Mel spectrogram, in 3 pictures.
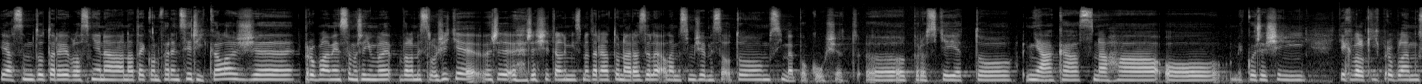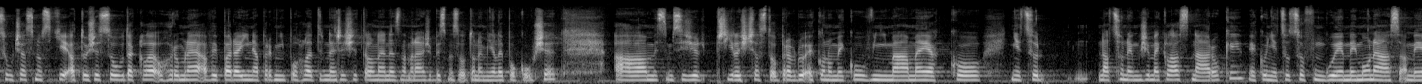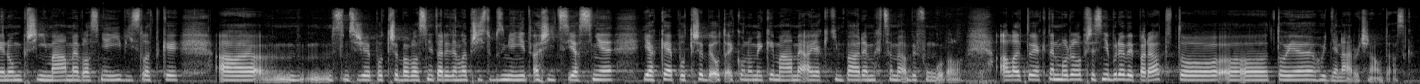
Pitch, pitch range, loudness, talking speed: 210 Hz, 200-220 Hz, -18 LUFS, 190 wpm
